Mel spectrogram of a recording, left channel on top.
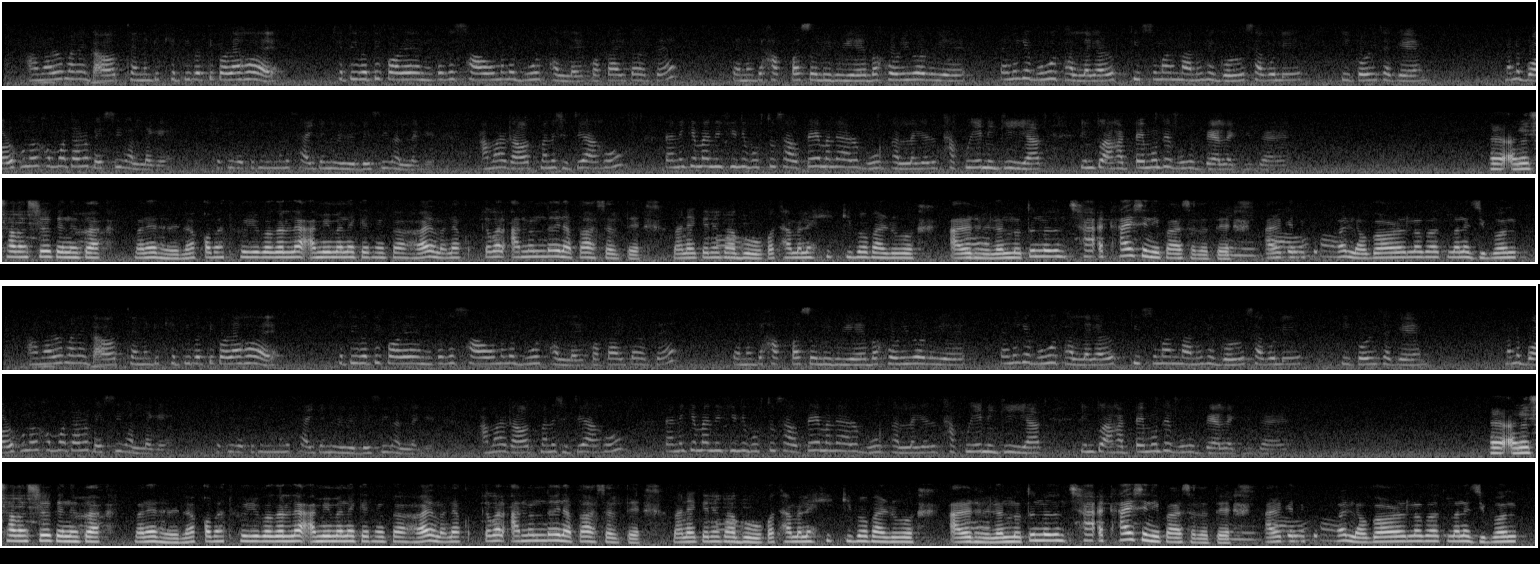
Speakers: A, in the centre; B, on the right (about 25°).
A: আমাৰো মানে গাঁৱত তেনেকে খেতি-বাতি কৰা হয়। খেতি-বাতি কৰে এনেকাযে চাওঁ মানে বহুত ভাল লাগে ককা-আইতাহতে। তেনেকে শাক-পাচলি ৰুয়ে বা সৰিয়হ ৰুৱে। তেনেকে বহুত ভাল লাগে আৰু কিছুমান মানুহে গৰু ছাগলী কি কৰি থাকে, মানে বৰষুণৰ সময়ত আৰু বেছি ভাল লাগে। খেতি বাতি-খিনি মানে চাই কেনে বেছি ভাল লাগে। আমাৰ গাঁৱত মানে যেতিয়া আহো তেনেকে মানে এখিনি বস্তু চাওঁতেই মানে আৰু বহুত ভাল লাগে যে থাকোৱে নেকি ইয়াত কিন্তু আহা- তাইমতে বহুত বেয়া লাগি যায়!
B: আৰু চাবাছো কেনেকুৱা- মানে ধৰি লওক কৰ'বাত ফুৰিব গলে আমি মানে কেনেকুৱা হয় মানে কেৱল আনন্দই নাপ- পা আচলতে মানে কেনেকুৱা
A: অ
B: বহু কথা মানে শিকিব পাৰো আৰু
A: অ
B: ধৰি লও নতুন-নতুন চা-ঠাই চিনি পাও আচলতে,
A: চিনি পাও
B: আৰু কেনেকে
A: হয়
B: তুমাৰ লগ ডৰ লগত মানে জীৱন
